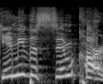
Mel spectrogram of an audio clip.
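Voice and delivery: high-pitched scream, yelling all out. Retelling a fight over a man's sim card, retelling screaming at him. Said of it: "I'm like screaming at him".

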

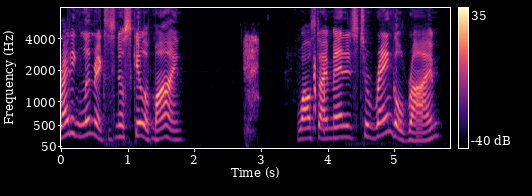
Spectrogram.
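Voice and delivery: loud, dramatic slam poetry performance style. Asked to read the poem again but dramatic: dramatic slam poetry delivery. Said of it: "I'm going to do slam poetry stuff".

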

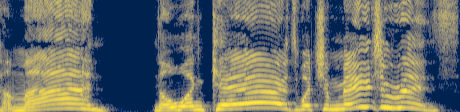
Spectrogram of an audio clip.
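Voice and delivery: high, very slow put-on Italian gangster accent. Trying to talk more like an Italian gangster, in an Italian gangster accent. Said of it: "trying to talk more like an Italian gangster".

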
